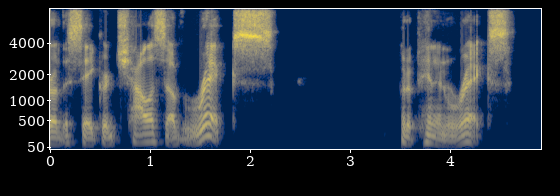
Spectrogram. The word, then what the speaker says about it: Rixx: with dicks um so what rhymes with dicks is Ricks and she says holder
